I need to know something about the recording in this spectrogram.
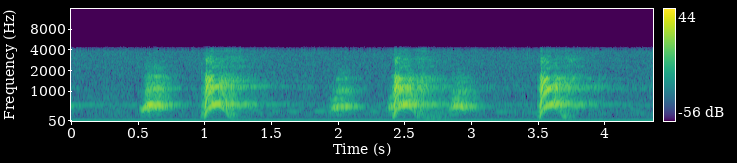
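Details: Corgi barking at night by a porch light; six clipped barks, some in quick pairs, spread over four seconds, each a short burst with stacked tones.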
